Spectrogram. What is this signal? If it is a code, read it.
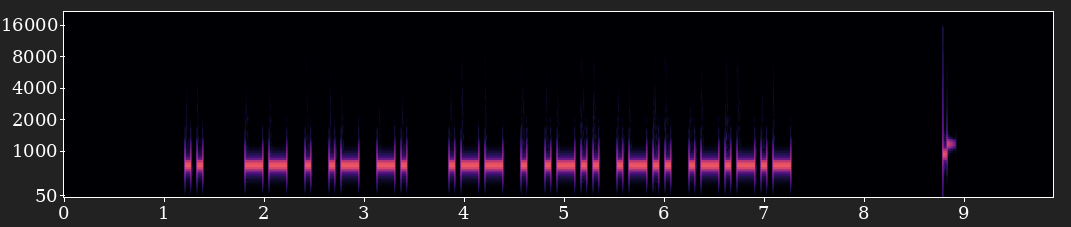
Morse code, heard as a keyed tone, about 20 wpm, 700 Hz. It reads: I MEAN WELL.
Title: Sentences with 2-Word Phrases - 20wpm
